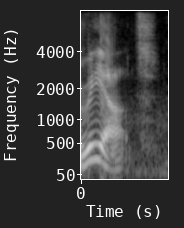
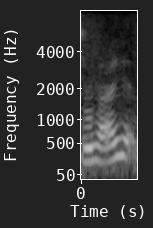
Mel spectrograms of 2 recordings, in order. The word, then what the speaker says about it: RIAT: Oh, the RIAT, Oh, right, Royal is it- International Air Tattoo. Oh, right, so I take it it's not pronounced riot then.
